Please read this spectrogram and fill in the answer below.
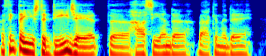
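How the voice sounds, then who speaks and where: The man uses an ordinary speaking voice at a moderate pace, with ordinary pitch variation. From Toronto suburbs, Canada. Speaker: electronic music composer. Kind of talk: interview. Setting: remote recording.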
